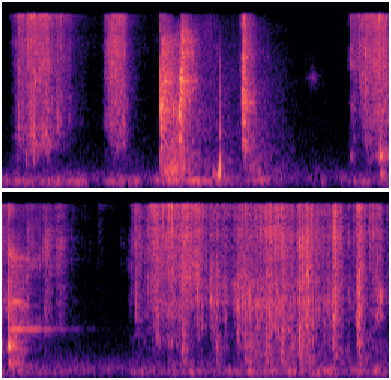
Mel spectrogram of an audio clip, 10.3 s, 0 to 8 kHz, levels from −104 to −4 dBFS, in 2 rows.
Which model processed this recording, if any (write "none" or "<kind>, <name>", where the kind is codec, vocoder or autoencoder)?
none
